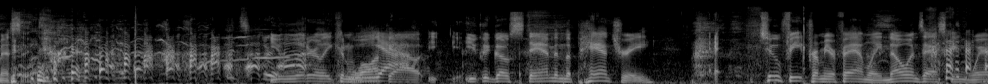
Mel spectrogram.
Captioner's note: laughter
